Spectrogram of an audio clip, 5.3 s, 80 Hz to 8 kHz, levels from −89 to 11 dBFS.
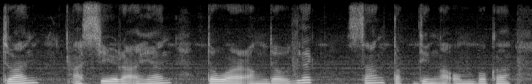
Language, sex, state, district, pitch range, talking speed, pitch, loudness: Mizo, female, Mizoram, Aizawl, 175-195 Hz, 170 wpm, 185 Hz, -17 LUFS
